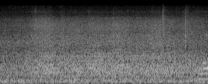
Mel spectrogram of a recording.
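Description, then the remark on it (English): Steady rain falls outside, a dense, even hiss with a soft rumble underneath that holds at the same level for the full two seconds, with no individual drops standing out. “I didn't know it was raining.”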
